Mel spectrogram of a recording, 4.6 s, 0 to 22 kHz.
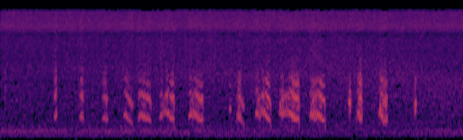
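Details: A caged male red-legged partridge decoy calling to wild partridges, singing its 'canto de mayor' of 4–5 beats. It gives loud, rapid rasping bursts, roughly four a second, grouped in quick clusters against a quiet field.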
